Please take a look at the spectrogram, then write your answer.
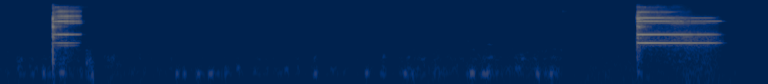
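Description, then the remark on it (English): A meditation chime marking a moment of silent meditation rings out clearly, its bright metallic tone shimmering briefly, then a quiet pause of several seconds before a second strike rings again and fades. “And we'll have a moment of silent meditation that will be started and ended with a chime.”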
